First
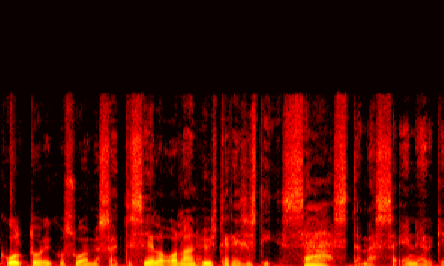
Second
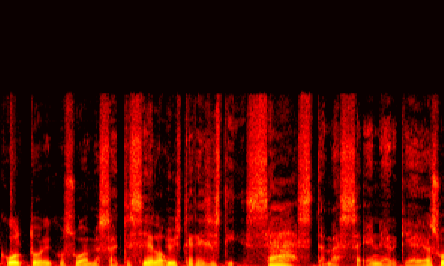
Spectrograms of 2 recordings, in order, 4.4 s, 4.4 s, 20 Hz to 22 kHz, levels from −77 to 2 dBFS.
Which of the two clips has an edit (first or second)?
second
